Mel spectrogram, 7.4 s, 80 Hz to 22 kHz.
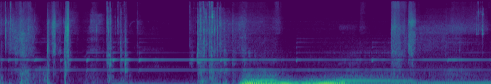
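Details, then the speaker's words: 2001 Oldsmobile Intrigue 3.5 restart after replacing a fuse: over a steady cabin chime the starter catches quickly, engine flares briefly then settles into a smooth, even idle; starts normally. "fire it up one more time make sure it still starts good"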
